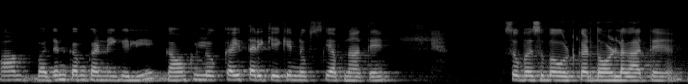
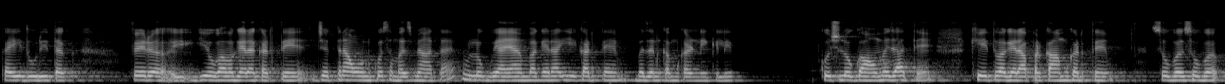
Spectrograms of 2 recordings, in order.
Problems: none marked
